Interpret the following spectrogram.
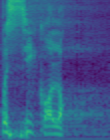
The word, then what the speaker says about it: psikolog: Tulisannya psikolog. Bacanya P-nya hilang, psikolog.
